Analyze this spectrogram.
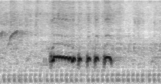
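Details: Zebra dove (perkutut) calling as a lure for other zebra doves: one phrase of a long mid-pitched coo dissolving into four or five distinct bubbling pulses, over a steady low rumbling background hum.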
